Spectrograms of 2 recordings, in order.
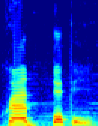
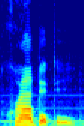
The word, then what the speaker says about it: crabopple: Pronounced crab bopple. Oh. Pronounced crabopple. Unlike the crab apple, when ripened to a bright red, crabopples are amazingly sweet and delicious. Okay, so there's crab space apple, and then there's crabopple, which is completely different, apparently.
